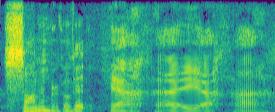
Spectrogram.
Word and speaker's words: Sonnenberg: dark and how do you how do you pronounce exactly your last name my name is Jerry sonenberg sonenberg okay yeah I uh uh I'm one of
